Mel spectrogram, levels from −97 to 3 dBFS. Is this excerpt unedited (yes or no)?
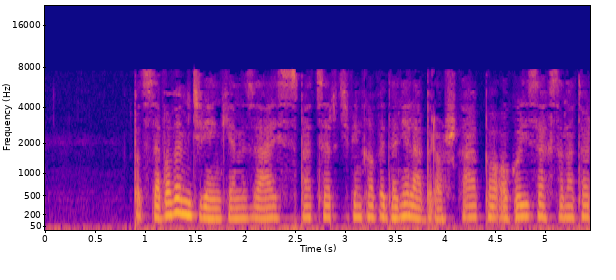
yes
